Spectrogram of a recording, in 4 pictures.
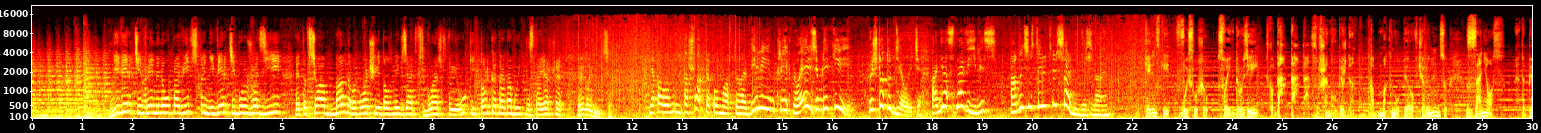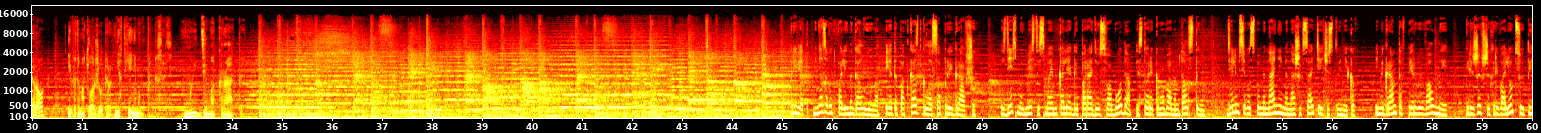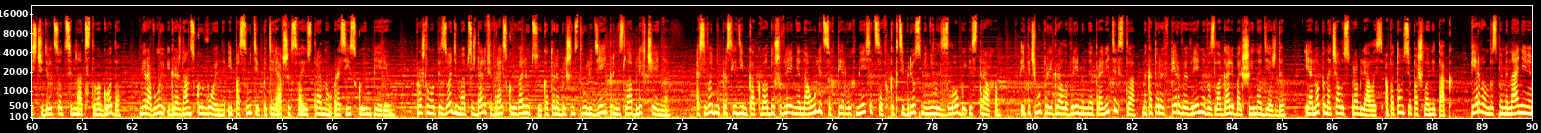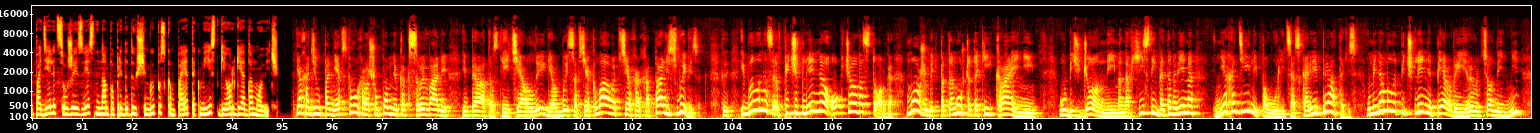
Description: О кануне Октября - голосами очевидцев. Повтор эфира от 27 ноября 2022 года.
